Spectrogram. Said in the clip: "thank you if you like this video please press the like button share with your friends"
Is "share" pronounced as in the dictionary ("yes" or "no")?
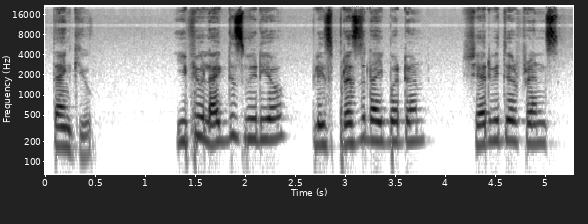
yes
